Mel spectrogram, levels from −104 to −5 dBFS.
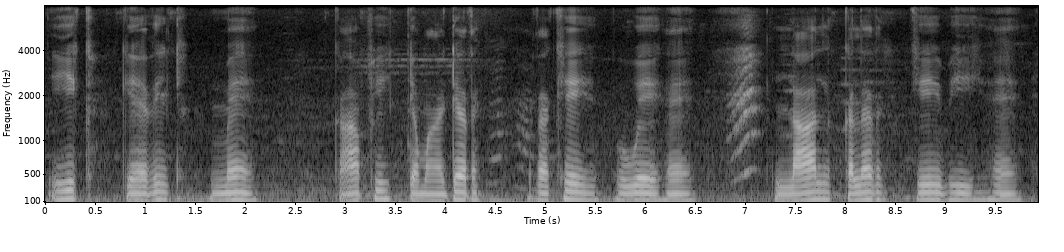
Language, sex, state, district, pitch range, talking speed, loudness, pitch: Hindi, male, Andhra Pradesh, Anantapur, 100-115 Hz, 85 wpm, -37 LUFS, 105 Hz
